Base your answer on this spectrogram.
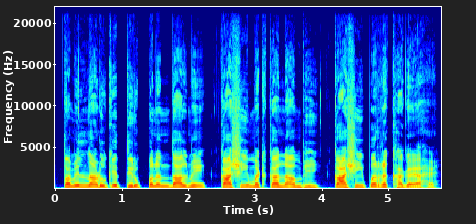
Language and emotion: Hindi, neutral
